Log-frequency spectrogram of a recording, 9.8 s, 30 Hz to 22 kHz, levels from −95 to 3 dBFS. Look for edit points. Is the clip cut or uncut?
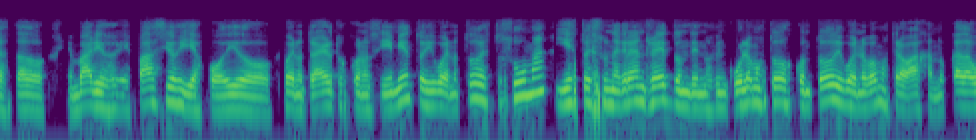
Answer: cut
